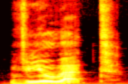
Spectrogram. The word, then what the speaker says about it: violet: here blond blanche vla violet i don't hear the t sound over here but i do over here all right so let's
